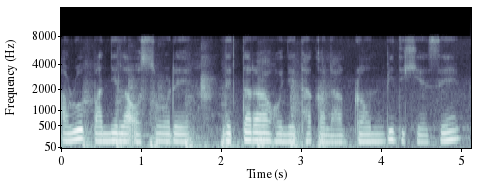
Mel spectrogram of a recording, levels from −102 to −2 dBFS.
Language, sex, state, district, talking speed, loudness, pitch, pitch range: Nagamese, female, Nagaland, Dimapur, 165 wpm, -18 LUFS, 160 Hz, 150-170 Hz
